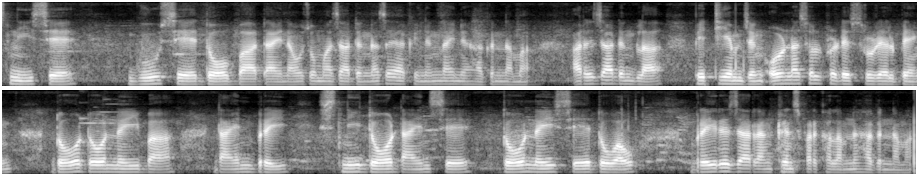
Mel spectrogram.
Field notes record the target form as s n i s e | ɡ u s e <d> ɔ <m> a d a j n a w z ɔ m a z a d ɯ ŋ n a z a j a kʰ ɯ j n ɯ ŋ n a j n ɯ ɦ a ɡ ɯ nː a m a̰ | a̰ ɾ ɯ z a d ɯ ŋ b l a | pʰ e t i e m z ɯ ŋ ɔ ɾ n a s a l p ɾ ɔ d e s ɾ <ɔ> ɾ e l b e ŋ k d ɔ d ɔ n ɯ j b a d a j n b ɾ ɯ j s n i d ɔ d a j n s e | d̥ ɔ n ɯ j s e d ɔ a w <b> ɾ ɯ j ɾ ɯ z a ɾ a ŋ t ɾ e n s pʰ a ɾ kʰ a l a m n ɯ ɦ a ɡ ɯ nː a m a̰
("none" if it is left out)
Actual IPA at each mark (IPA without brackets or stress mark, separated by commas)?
d, b, u, b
